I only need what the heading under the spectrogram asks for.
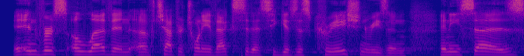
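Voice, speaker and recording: A man's plain, everyday voice with an American accent, fairly high in pitch and fairly even in intonation, in a very clean recording with a silent background. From Montana. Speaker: pastor. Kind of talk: sermon. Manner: casual, conversational.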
